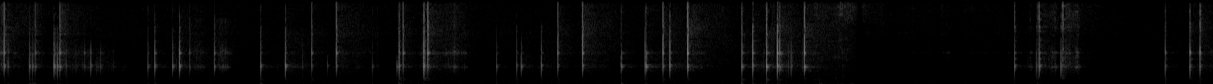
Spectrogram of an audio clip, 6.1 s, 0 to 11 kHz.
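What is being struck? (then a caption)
Empty frosted plastic cup. A tall, empty, frosted plastic cup has its sides and base scratched and tapped with fingernails. The result is quiet, bright, dry clicks and scratchy taps in quick clusters, with a faint hollow ring around 2.3 kHz. There is a brief lull in the middle before the tapping resumes.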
